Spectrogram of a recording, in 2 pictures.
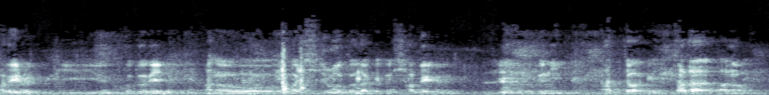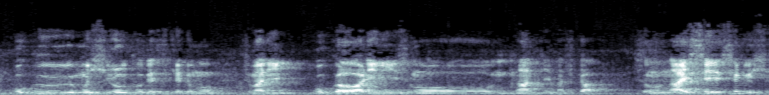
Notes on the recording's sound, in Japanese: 場所：長岡市北越銀行ホール。音源は主催者提供だが、 客席から録音されたもの。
